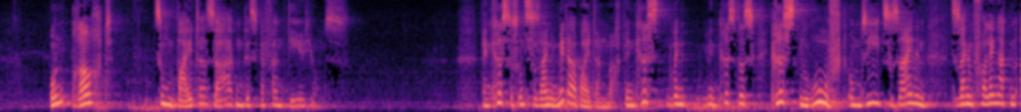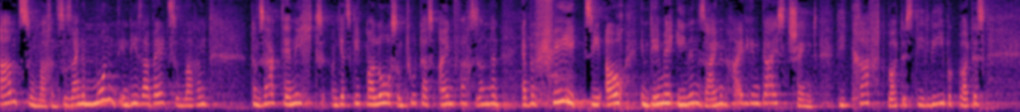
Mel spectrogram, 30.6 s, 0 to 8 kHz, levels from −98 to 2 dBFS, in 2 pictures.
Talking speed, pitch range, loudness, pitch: 135 wpm, 185-225 Hz, -25 LUFS, 205 Hz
